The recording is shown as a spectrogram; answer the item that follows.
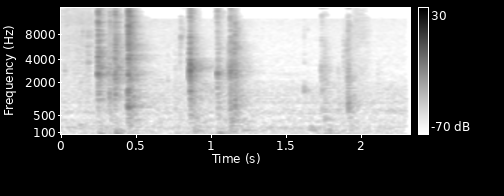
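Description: Faint computer keyboard typing: a short run of irregular keystrokes as a word is typed in, bunched about half a second and one second in.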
